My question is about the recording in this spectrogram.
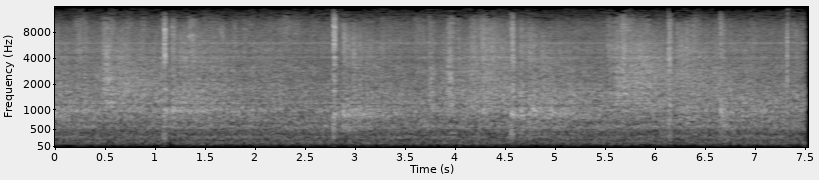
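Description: Tennis balls struck by racquets on an indoor court: scattered sharp pops at irregular intervals over a steady rushing background noise.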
